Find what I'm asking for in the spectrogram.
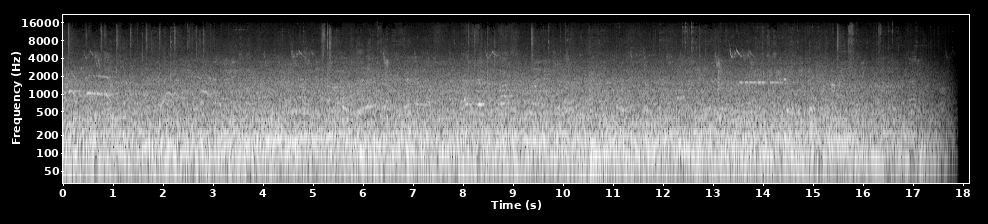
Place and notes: Ανθυπασπιστού Μιλτιάδη Γεωργίου, Ξάνθη, Ελλάδα - Central Square/ Κεντρική Πλατεία- 10:15
People talking, people passing by, woman laughing, distant traffic.
Περιφέρεια Ανατολικής Μακεδονίας και Θράκης, Αποκεντρωμένη Διοίκηση Μακεδονίας - Θράκης, 12 May 2020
